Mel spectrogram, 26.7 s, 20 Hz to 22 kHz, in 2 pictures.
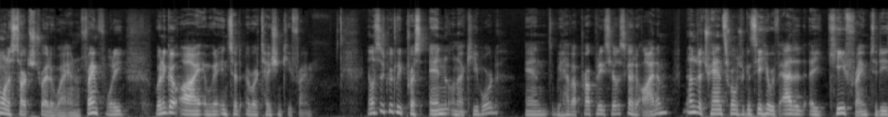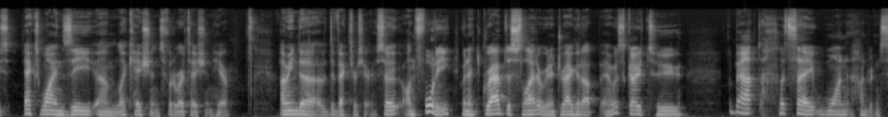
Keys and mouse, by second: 2.4 i, 6.2 n, 9.3-20.2 middle drag, 20.2-26.6 drag.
